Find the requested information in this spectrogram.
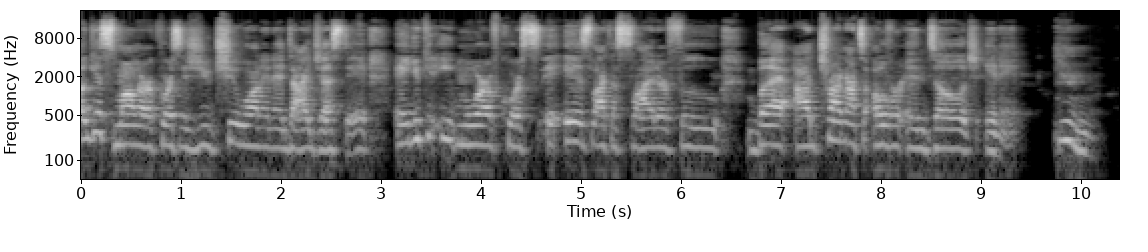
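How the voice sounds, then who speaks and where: Amid noticeable background noise, a woman speaks at a moderate pace and a fairly low pitch with ordinary pitch variation. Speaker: vlogger sharing weight loss surgery journey. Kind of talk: casual vlog talk to camera. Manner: hesitant fillers, um and uh.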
